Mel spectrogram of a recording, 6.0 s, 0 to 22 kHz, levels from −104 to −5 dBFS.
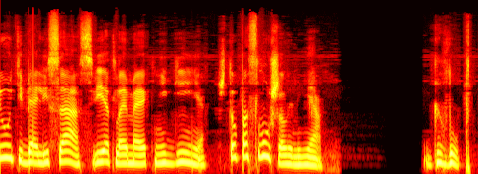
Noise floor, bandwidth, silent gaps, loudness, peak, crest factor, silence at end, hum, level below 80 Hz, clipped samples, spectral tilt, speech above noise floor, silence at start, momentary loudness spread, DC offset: -80 dBFS; 17 kHz; 4.83-5.23 s; -21 LUFS; -4 dBFS; 16 dB; 0.1 s; none; -52 dBFS; under 0.1%; -5 dB/octave; 60 dB; 0 s; 6 LU; under 0.1%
